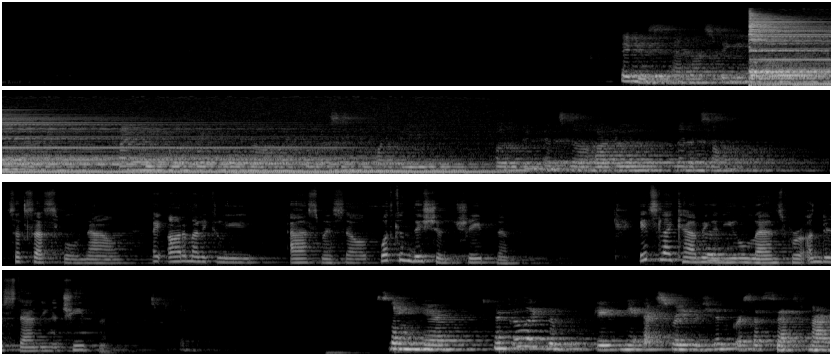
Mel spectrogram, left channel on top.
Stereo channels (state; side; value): different; both; correlation 0.00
